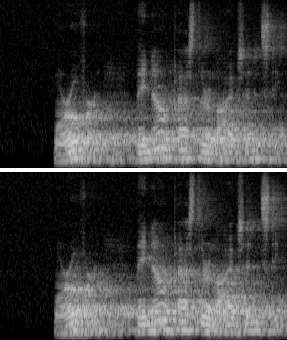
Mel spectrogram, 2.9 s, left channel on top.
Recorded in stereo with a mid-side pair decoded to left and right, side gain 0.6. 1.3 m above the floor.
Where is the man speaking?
25° left, 4 m; by 2.8 s 25° right, 3 m.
